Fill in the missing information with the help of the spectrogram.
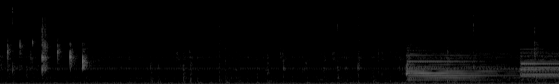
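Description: A run of rapid clicks in the first second, then light typing on a laptop keyboard under a plastic cover. About four seconds in and again about a second later, two held musical chords sound and fade.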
